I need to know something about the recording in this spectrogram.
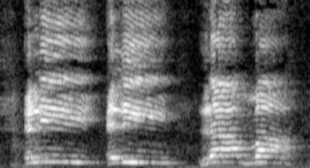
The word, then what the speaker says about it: Eli, Eli, lama sabachthani: Cerca de la hora novena, Jesús clamó a gran voz diciendo: Eli, Eli, lama sabachthani. Así se pronuncia en hebreo. Eli, Eli, lama.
